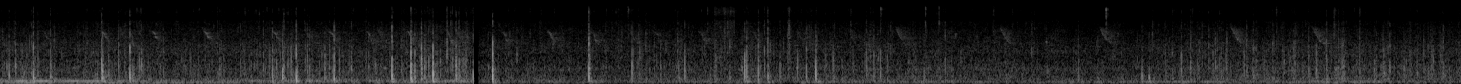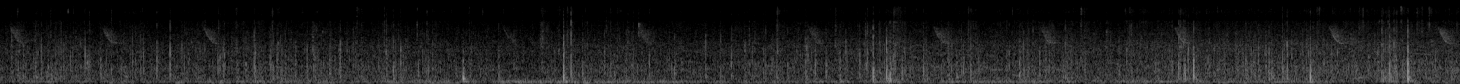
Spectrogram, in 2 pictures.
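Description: Light rain falling on leaves and a wet concrete path: a steady hiss with many separate drops pattering on foliage, busier and louder in the first few seconds.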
